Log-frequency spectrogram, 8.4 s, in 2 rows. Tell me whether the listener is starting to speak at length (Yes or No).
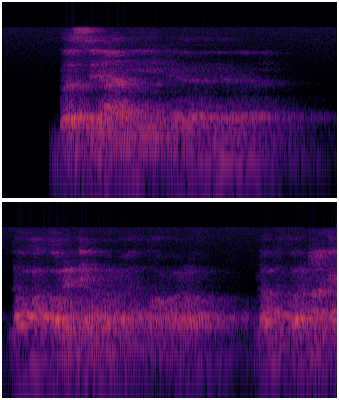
No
